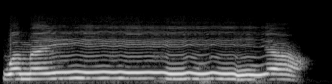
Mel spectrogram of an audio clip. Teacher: Nun kosong bertemu dengan ya, dengungkan dua harakat, senyum. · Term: idgham ma'al gunnah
